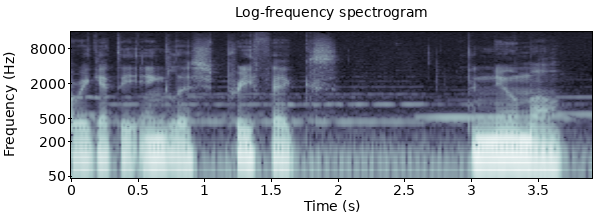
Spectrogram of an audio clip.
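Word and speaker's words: pneumo: Prana is actually where we get the English prefix panumo although we stopped pronouncing the P.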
